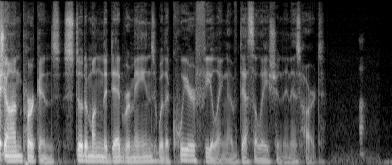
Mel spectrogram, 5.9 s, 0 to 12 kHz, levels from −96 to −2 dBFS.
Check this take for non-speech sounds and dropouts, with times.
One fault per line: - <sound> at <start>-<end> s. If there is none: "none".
- laugh at 5.4-5.5 s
